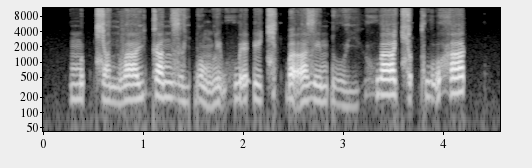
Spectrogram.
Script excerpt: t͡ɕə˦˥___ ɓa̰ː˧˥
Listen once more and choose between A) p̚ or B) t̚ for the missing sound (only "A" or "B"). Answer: B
